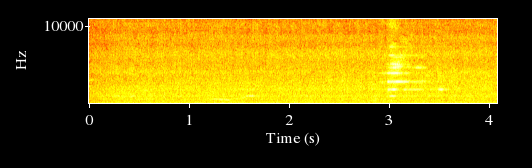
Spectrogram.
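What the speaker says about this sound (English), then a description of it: "Sorry about the running truck noise over here" A truck idling nearby on a street where a road pothole crew is working, giving a steady low engine rumble with a brief sharp metallic clatter partway through.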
